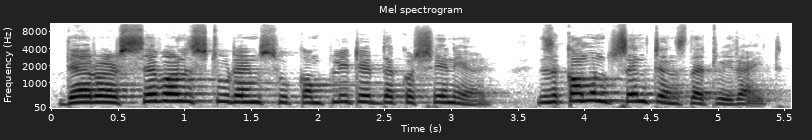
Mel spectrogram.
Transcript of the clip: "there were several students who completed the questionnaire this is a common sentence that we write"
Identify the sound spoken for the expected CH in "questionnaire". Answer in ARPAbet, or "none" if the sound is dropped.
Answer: none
